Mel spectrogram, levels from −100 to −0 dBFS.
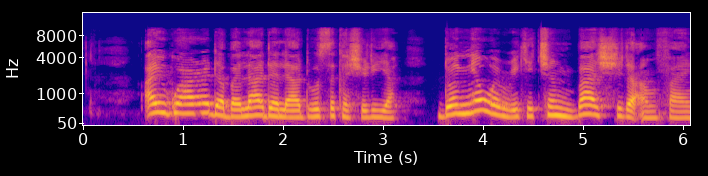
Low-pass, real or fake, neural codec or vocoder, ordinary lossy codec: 9.9 kHz; fake; vocoder, 22.05 kHz, 80 mel bands, Vocos; AAC, 48 kbps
